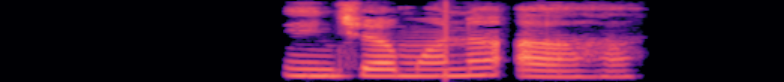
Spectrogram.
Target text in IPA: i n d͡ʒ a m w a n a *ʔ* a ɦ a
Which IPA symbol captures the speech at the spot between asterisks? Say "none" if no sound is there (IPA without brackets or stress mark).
ʔ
